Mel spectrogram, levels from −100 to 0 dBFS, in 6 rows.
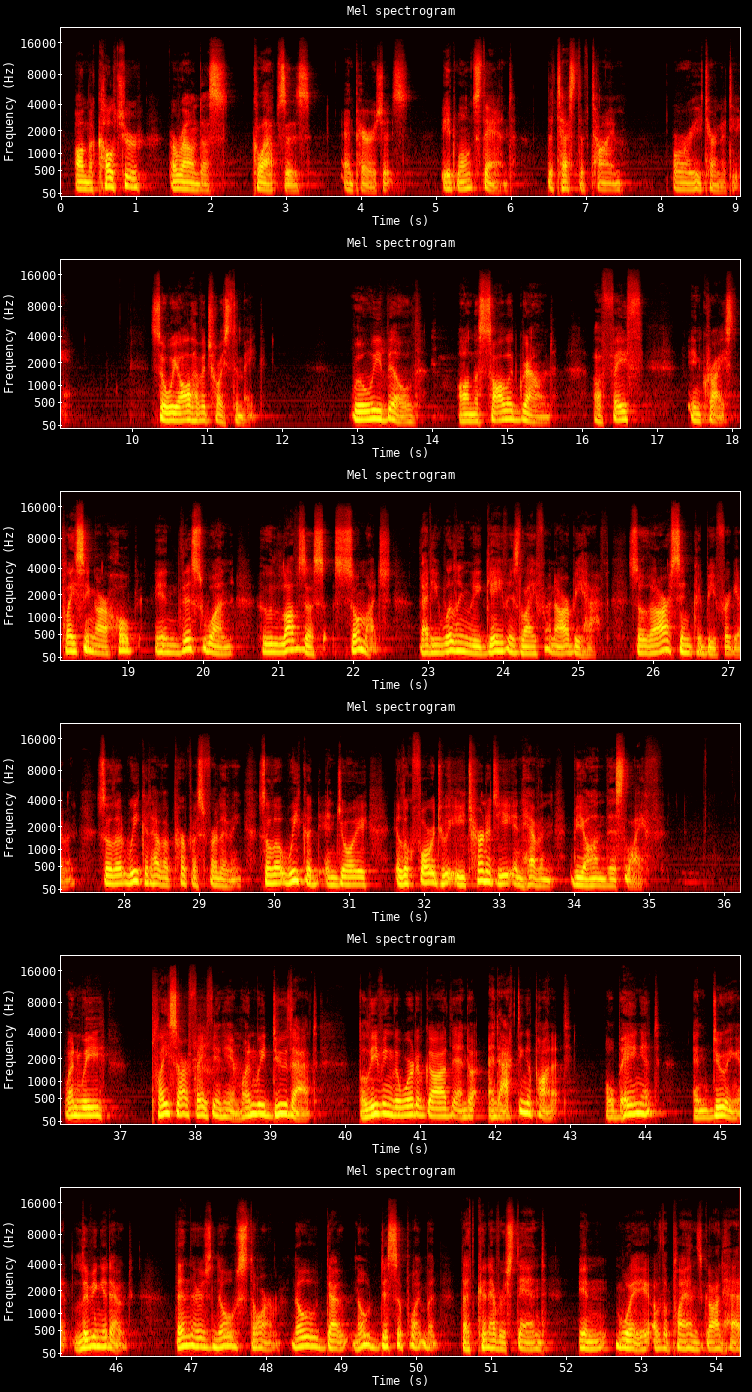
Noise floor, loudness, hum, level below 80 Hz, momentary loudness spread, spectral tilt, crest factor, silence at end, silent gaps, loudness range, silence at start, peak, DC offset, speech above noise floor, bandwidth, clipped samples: -75 dBFS; -30 LUFS; none; -72 dBFS; 14 LU; -6 dB/octave; 20 dB; 0 s; none; 7 LU; 0.2 s; -12 dBFS; under 0.1%; 46 dB; 14.5 kHz; under 0.1%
